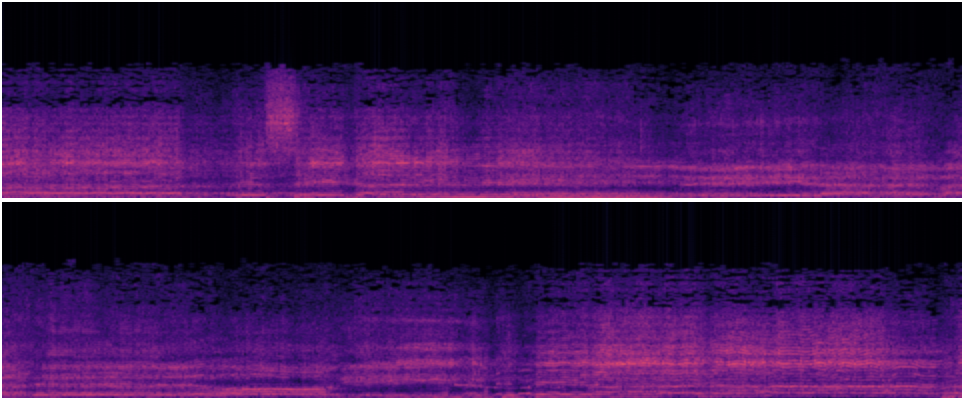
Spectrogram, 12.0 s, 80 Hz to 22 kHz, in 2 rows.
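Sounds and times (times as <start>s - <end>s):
man chanting devotional song: 0.0s - 12.0s.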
